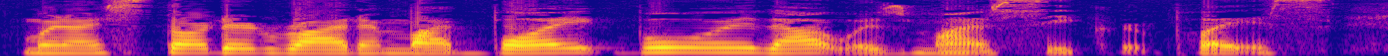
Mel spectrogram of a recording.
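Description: A woman's voice: medium pitch, steady tone, normal speed, gravelly, no room sound, muffled recording. A young woman giving a casual, earnest sermon, filling her talk with "like" and "um". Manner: earnest, full of "like" and "um" fillers. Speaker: preacher.

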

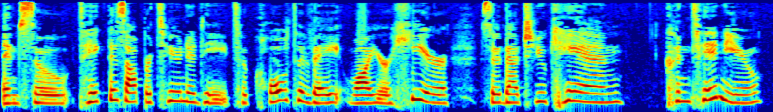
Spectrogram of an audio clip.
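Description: Young woman preaching casually, kinda high voice, warm and mellow, dry sound. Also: slow, no room sound, rough recording. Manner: earnest, full of "like" and "um" fillers. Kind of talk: casual sermon.

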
